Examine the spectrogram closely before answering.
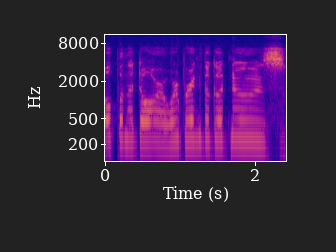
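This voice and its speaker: Against a quiet background, a man does a put-on character voice at an extremely high pitch, speaking fairly slowly in a flat monotone. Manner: muffled, speaking from behind a door.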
